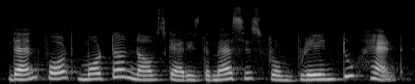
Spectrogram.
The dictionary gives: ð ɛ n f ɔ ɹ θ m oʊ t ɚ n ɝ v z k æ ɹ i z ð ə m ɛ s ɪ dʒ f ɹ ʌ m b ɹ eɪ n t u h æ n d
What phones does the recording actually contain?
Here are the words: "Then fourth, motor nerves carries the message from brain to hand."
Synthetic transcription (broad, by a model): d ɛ n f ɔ ɹ t m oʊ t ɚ n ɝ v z k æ ɹ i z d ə m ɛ s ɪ z f ɹ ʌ m b ɹ eɪ n t u h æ n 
